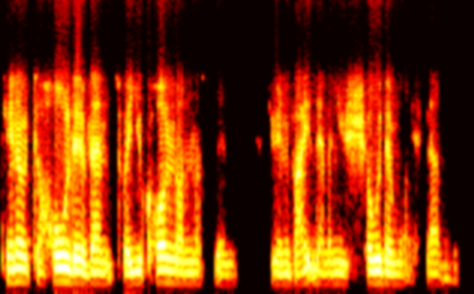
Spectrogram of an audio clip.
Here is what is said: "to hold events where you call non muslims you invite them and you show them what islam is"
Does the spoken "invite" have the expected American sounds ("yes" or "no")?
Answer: yes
